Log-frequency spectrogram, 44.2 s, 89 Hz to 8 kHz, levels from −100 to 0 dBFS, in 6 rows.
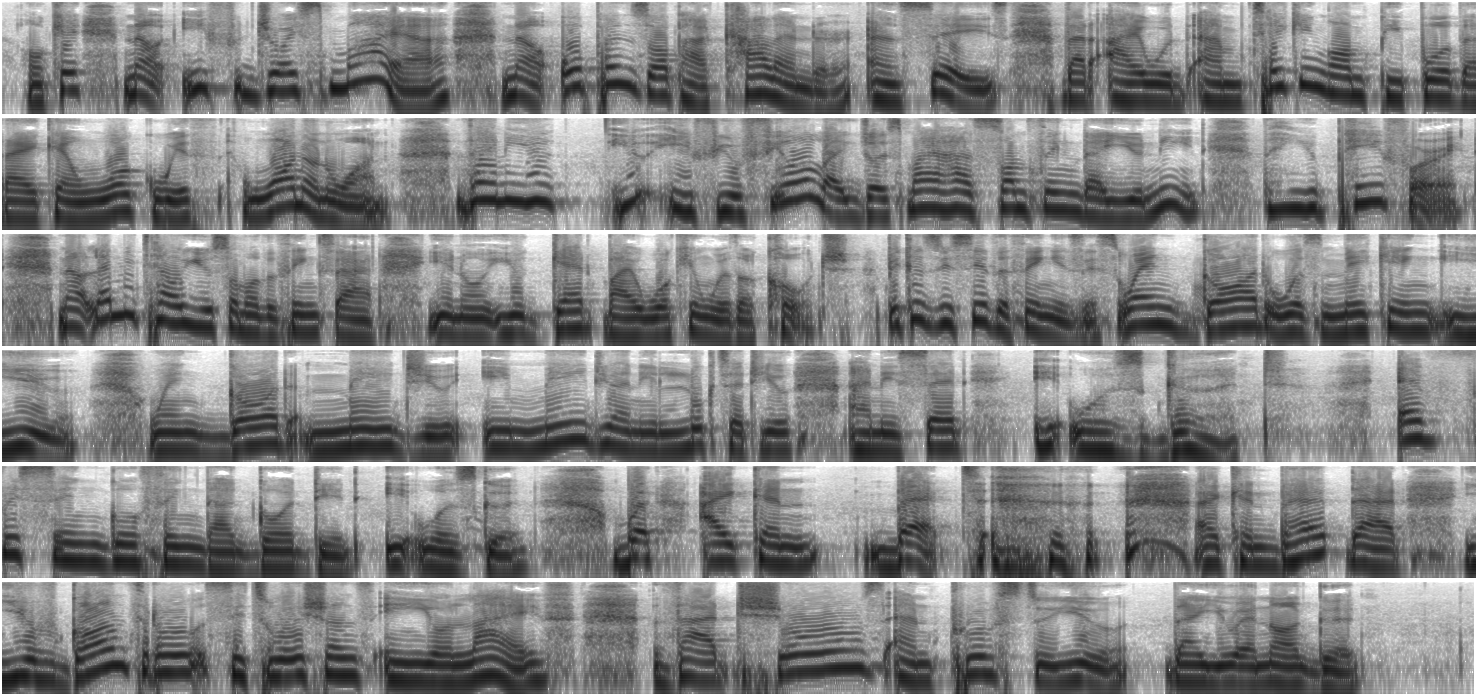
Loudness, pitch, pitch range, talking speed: -19 LUFS, 175 Hz, 145-215 Hz, 175 wpm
